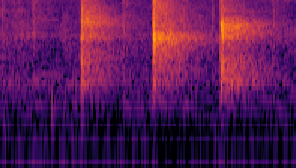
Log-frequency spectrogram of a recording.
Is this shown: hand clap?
yes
